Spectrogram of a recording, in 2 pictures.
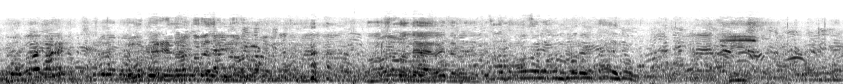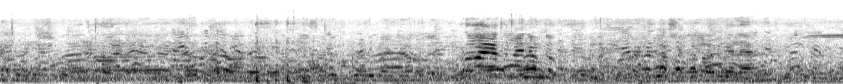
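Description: A large outdoor crowd chatters and shouts.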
